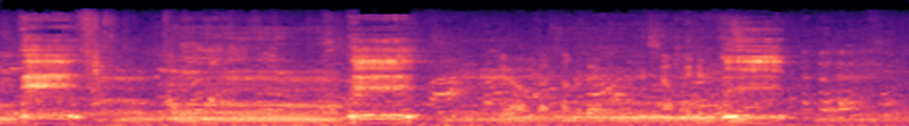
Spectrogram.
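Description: A koala gives deep, rasping, belch-like calls with a droning, snoring rhythm.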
